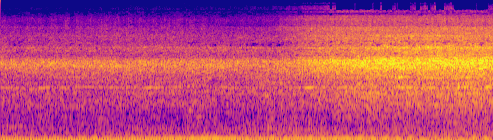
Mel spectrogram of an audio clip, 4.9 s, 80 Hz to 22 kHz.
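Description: A 1989 Chevrolet C4 Corvette's L98 TPI 350 (5.7-liter) V8 idles steadily and loudly, a dense unbroken engine rumble with no voices over it.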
